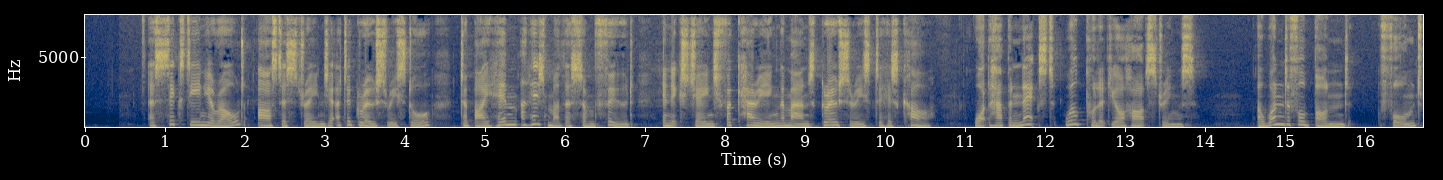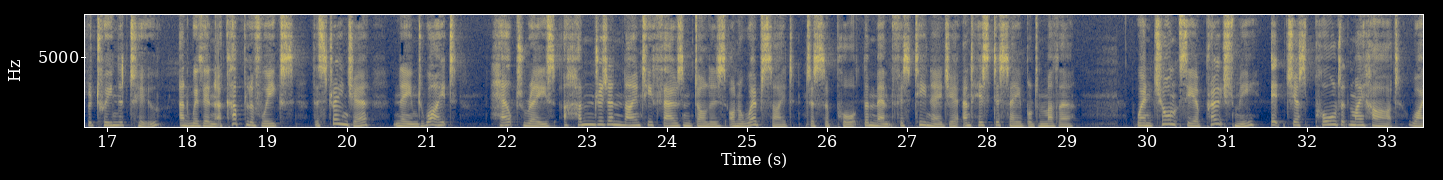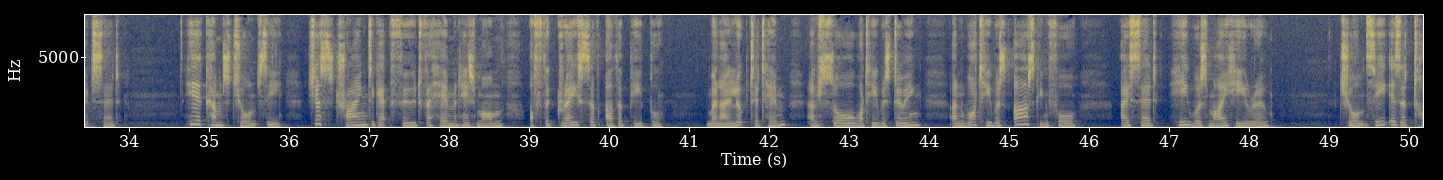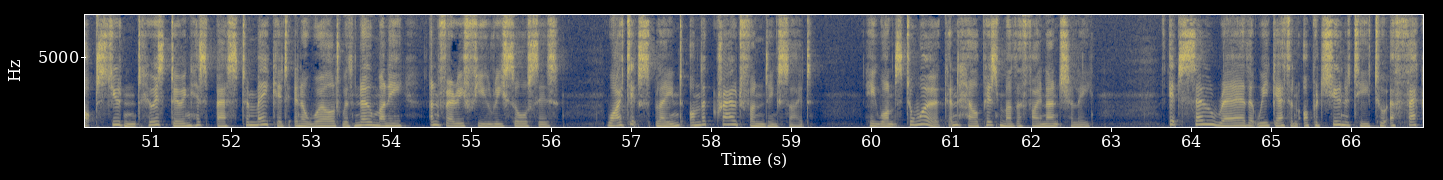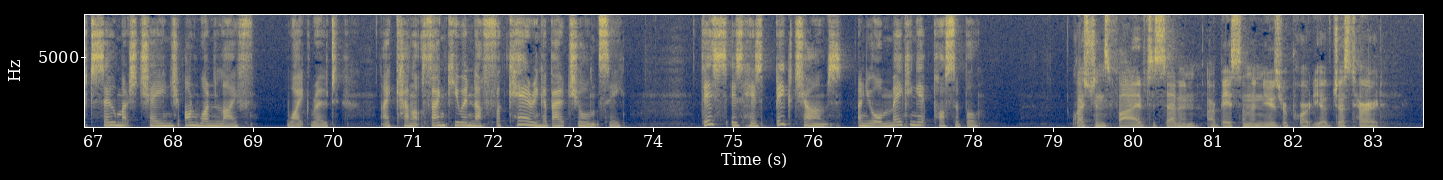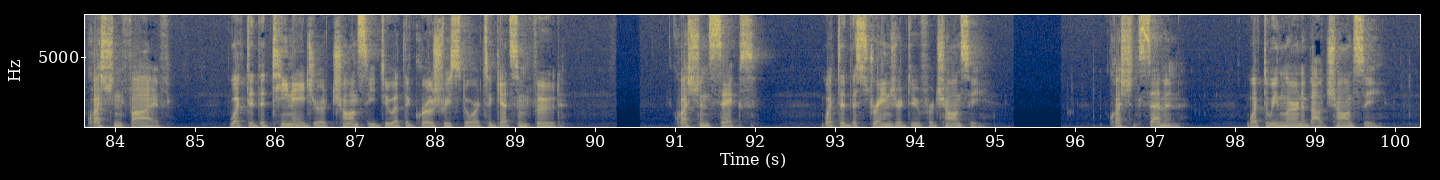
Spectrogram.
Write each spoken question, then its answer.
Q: What did the teenager Chauncey do at the grocery store to get some food?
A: He asked a stranger for help by sending the groceries of the stranger to his or her car, and then in exchange for some food.

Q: What did the stranger do for Chauncey?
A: Go to a crowdfunding website and raised $190,000 for Chauncey and his mother.

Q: What do we learn about Chauncey?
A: Chauncey is a 16-year-old boy from Memphis, and he is a top student in school.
